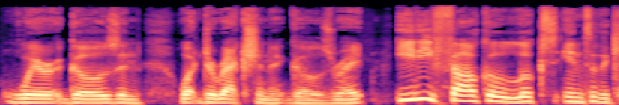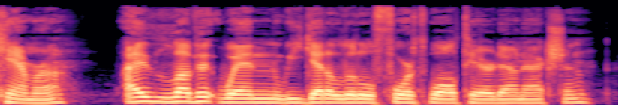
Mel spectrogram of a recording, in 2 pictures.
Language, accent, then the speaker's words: English; California, United States; I lived in California. I grew up in California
